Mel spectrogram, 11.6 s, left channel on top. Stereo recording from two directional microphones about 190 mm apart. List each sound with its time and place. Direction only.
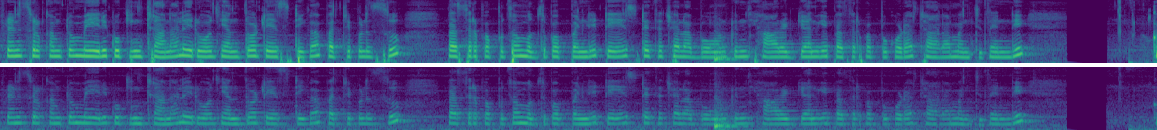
0.0 s speech: 40° left (ahead or behind)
